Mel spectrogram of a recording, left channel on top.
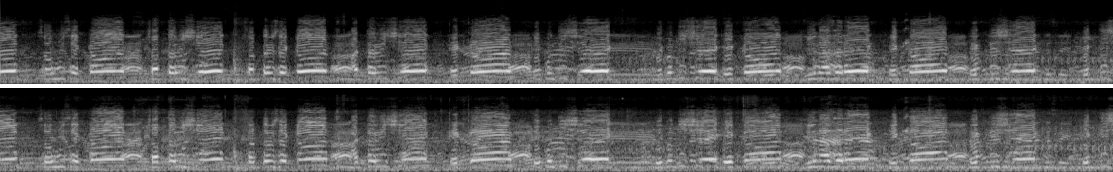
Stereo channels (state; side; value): normal; both; correlation 0.38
